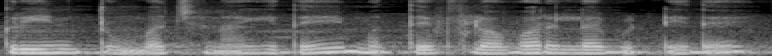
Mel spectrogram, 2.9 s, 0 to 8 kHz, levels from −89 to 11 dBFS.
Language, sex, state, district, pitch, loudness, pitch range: Kannada, female, Karnataka, Bangalore, 195 Hz, -14 LUFS, 180-230 Hz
